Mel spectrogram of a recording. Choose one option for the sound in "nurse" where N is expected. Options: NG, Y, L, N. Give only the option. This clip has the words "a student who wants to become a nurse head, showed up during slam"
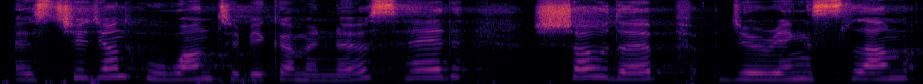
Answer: N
